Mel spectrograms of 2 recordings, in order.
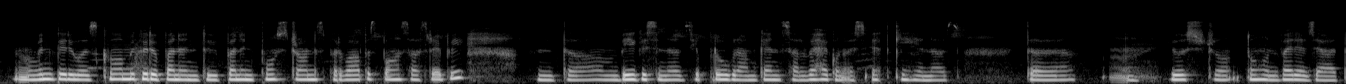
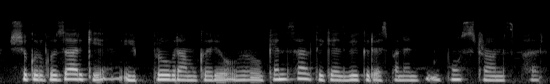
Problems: none marked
